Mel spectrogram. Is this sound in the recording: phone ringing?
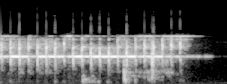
yes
